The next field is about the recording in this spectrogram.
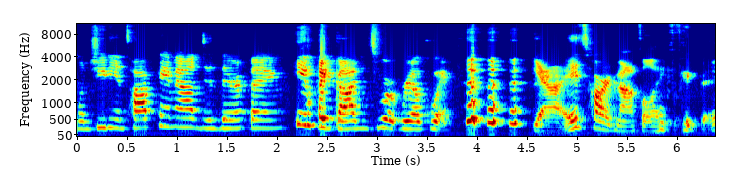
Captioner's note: laughs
